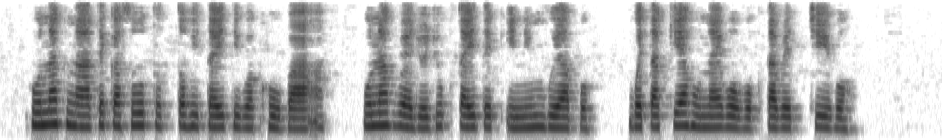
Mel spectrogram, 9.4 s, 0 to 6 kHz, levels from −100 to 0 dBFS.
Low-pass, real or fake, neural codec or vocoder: 5.4 kHz; real; none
